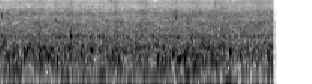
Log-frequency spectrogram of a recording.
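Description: A small woodland brook running and trickling over rocks in a steady rush, cut off abruptly near the end.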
